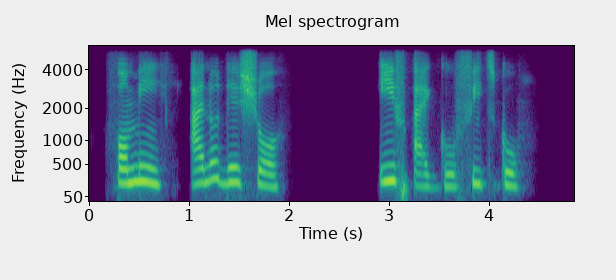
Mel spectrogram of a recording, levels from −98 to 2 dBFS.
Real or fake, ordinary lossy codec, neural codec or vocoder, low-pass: fake; none; codec, 16 kHz, 0.7 kbps, FocalCodec; 5.4 kHz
